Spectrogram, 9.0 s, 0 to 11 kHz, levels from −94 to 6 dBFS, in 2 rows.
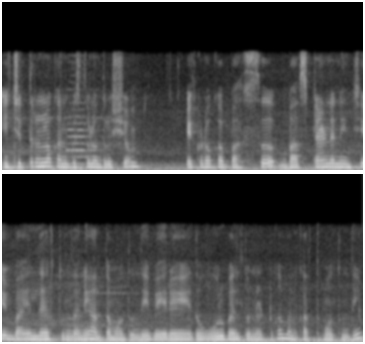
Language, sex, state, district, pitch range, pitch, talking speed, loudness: Telugu, female, Andhra Pradesh, Chittoor, 180-220 Hz, 200 Hz, 120 wpm, -15 LUFS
